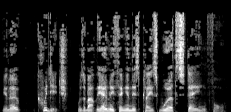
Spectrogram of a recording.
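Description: A man's voice: mid-range voice, very animated, unhurried, dry recording, studio quality. A man voicing a cheeky, restless teenage boy prankster in an audiobook, breezy and blunt. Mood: wry.

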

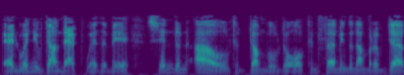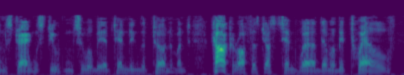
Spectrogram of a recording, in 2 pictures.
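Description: A man's voice: mid-range voice, expressive, moderate pace, few pauses, no echo, natural voice. A man voicing a confused, desperate older official who rambles and gasps out broken phrases. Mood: rambling. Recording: dull, slightly lo-fi recording.

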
